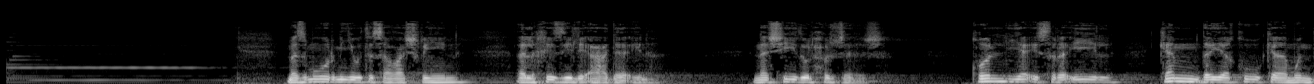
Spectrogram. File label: Arabic Psalm Zaboor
